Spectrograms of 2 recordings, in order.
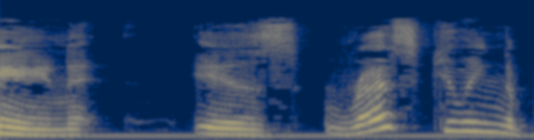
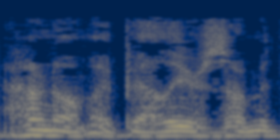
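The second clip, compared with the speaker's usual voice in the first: low, soft tough-guy voice; Snake impression; 7 semitones lower, 9 dB quieter, much faster than usual. Tough prisoner asking tattoo artist for snake, low and soft. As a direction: drop the voice low and quiet like a hard man. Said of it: "Amazing snake imitation".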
